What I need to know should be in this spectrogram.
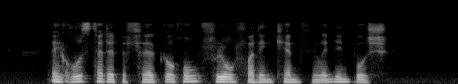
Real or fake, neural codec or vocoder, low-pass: fake; codec, 16 kHz, 1 kbps, FunCodec, trained on LibriTTS, 50 frames a second; 7.2 kHz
